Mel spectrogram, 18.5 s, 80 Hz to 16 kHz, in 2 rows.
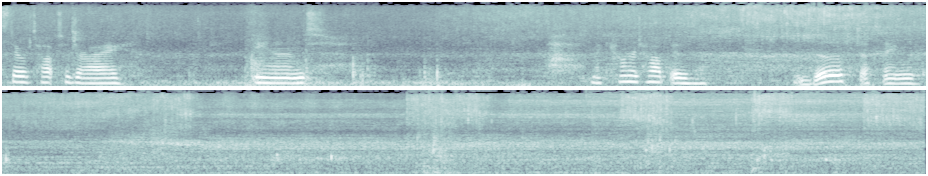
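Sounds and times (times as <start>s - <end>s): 
speech: 0.1s - 1.4s, 2.5s - 3.7s, 5.9s - 7.2s, 7.9s - 9.4s
water splashing and trickling from glasses into a sink: 6.0s - 18.4s.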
